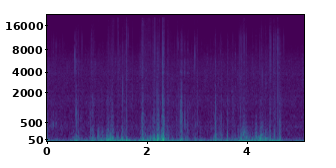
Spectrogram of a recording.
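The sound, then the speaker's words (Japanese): Ear pick cleaning inside the ear with a stick-style ear pick, close crackly scraping and rubbing that runs continuously, with rough low thuds mixed into the strokes. “しながらお掃除するね。こうして耳かき棒で。”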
